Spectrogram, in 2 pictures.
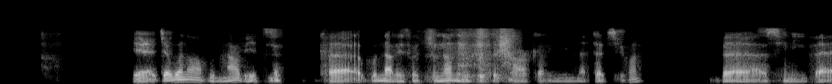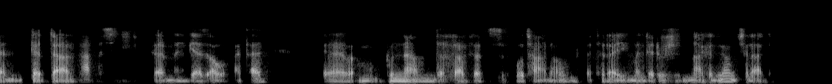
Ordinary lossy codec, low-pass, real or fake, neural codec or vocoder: AAC, 24 kbps; 5.4 kHz; fake; codec, 16 kHz, 1.1 kbps, Voila-Tokenizer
